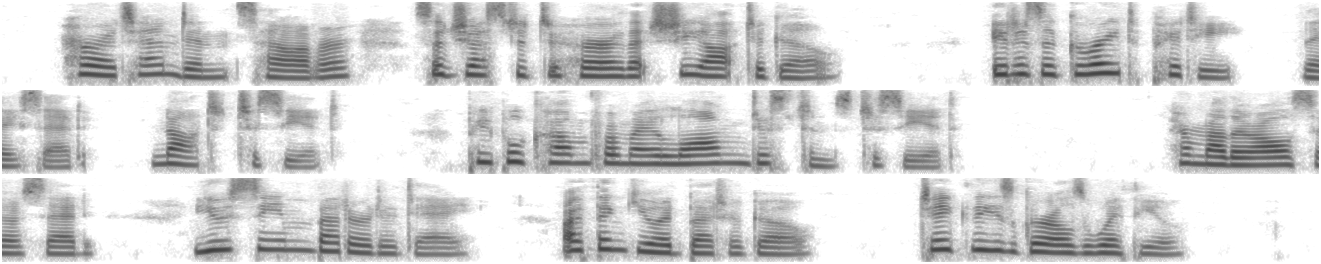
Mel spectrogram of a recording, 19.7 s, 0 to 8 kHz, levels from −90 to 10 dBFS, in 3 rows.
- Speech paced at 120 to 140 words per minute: No, average, 155 wpm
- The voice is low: No, very high, 250 Hz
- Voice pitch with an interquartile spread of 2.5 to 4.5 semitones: No, average, 5.3 semitones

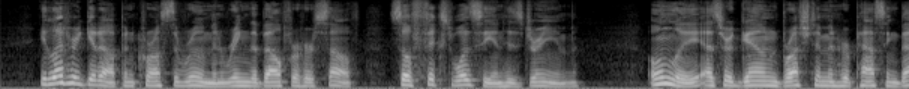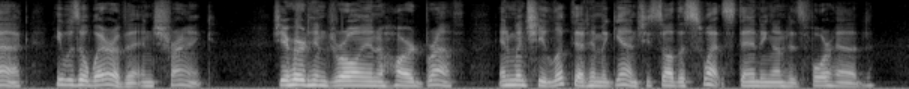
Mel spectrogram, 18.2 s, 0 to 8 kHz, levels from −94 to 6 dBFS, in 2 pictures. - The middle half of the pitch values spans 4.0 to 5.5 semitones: No, average, 3.6 semitones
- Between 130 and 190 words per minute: No, fast, 205 wpm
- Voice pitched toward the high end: No, low, 135 Hz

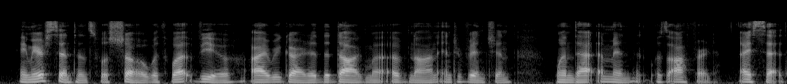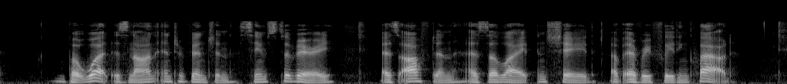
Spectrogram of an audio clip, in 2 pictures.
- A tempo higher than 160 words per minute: No, average, 155 wpm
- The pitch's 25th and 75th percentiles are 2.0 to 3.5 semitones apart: Yes, average, 2.8 semitones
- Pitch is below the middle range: Yes, low, 105 Hz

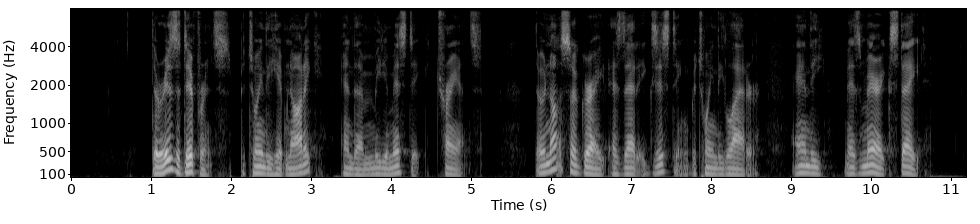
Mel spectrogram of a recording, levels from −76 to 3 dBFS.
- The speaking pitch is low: Yes, low, 110 Hz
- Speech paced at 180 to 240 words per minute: No, average, 140 wpm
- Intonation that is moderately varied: Yes, average, 3.3 semitones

